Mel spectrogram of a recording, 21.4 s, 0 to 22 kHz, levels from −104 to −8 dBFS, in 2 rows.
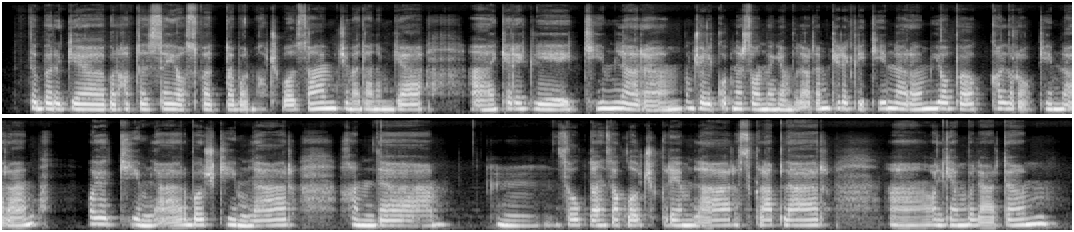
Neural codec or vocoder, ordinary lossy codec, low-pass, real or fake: none; none; 19.8 kHz; real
